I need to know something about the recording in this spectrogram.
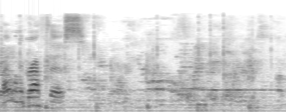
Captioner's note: stylus taps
